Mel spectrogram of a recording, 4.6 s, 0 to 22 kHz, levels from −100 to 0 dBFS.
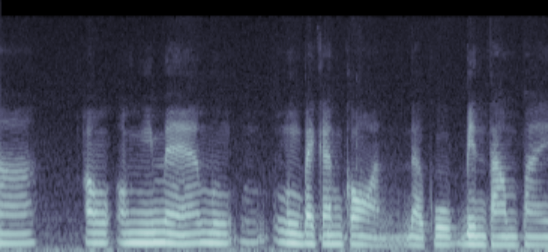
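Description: A faint hiss and roughness rides on the speech throughout, rising on loud, bright sounds: sample clock jitter, a converter clock wobbling by around a microsecond or two.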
